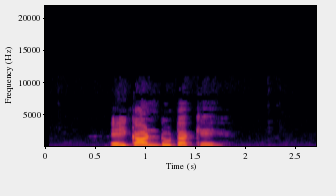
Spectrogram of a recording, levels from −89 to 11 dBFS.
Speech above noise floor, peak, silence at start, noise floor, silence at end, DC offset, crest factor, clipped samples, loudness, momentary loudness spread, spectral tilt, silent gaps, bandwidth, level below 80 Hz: 44 dB; -6 dBFS; 0.65 s; -68 dBFS; 0.95 s; under 0.1%; 22 dB; under 0.1%; -25 LUFS; 12 LU; -7.5 dB/octave; none; 7.4 kHz; -60 dBFS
